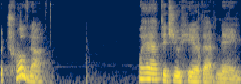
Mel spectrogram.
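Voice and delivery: very serious, grave tone, low and hushed. In a roleplay, a character asked about a name answers in a very serious voice. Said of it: "And her voice gets very, very serious".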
